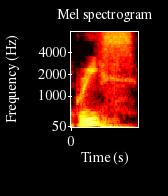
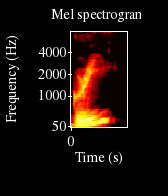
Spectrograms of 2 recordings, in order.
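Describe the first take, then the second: First: It is said like the English word 'grease'. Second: It is not said like the English 'grease'. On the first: "like grease, like yeah. a, like oil" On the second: "which can be pronounced gris"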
